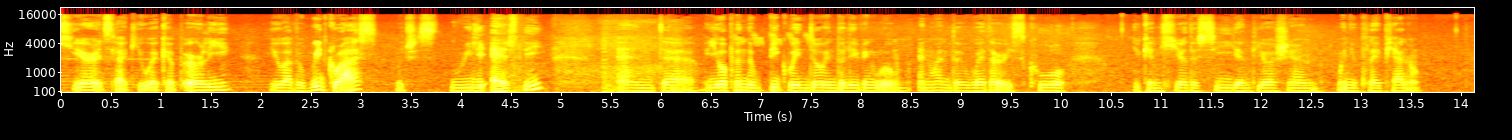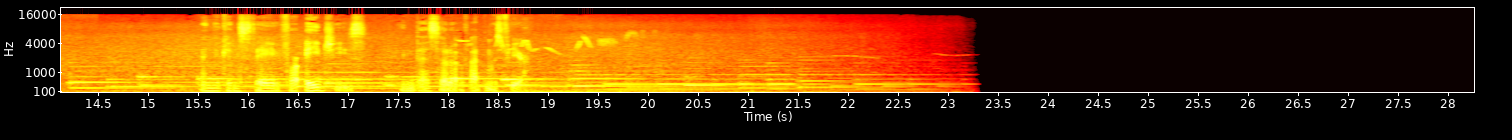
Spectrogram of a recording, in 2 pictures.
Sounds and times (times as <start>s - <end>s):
Music: 0.0s - 5.4s, 14.2s - 23.3s
Chirp, tweet: 18.0s - 20.1s, 21.9s - 23.3s.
